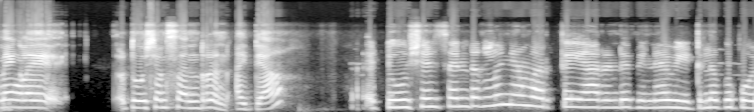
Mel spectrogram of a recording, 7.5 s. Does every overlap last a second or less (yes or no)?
yes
